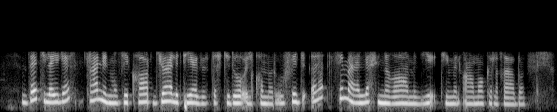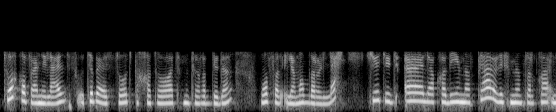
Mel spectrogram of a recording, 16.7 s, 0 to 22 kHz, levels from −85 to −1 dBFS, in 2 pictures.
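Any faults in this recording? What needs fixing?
G.729 codec damage runs through the whole clip and is plainly audible. Nothing passes above 3.8 kHz, and the speech sounds rough and synthetic, rebuilt each 10 ms frame from a vocal tract filter, pitch predictor and sparse pulses, which fits an 8 kbit/s G.729A link. To prevent it, carry or record the call with a wideband codec such as G.722 or Opus instead.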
